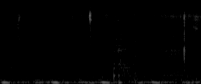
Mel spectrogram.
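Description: Faint clicks and light handling of paper as a punched paper circle is peeled away from a post-it note, a few separate ticks spread over the two seconds.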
